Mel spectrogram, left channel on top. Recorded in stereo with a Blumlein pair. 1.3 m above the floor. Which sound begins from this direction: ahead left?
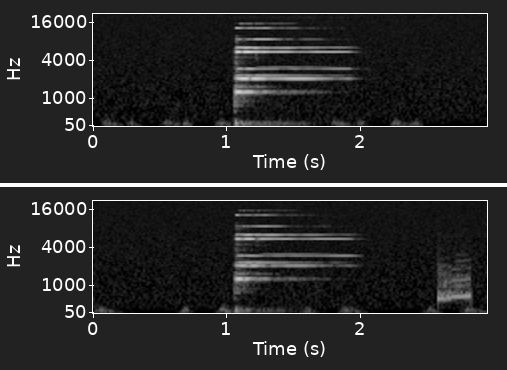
A bell, at 1.1 s.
